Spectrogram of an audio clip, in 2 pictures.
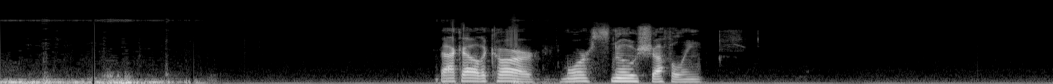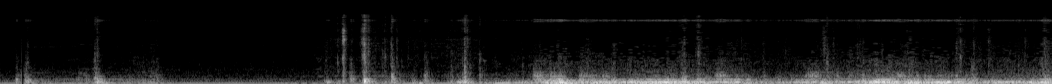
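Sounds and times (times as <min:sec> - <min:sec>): car engine revving under load: 0:00.0 - 0:02.4, 0:13.7 - 0:21.0.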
